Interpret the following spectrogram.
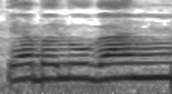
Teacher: Tetapi sedang selanjutnya itu gunnah, di mana di sini terdapat huruf nun di tasydid. Terus cara membacanya itu huruf nun di tasydid kemudian didengungkan antara 2 sampai 3 harakat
